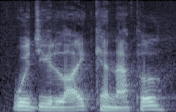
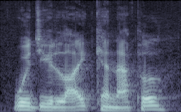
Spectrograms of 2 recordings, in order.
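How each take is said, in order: First: It is natural, with an linked into apple. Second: The same.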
